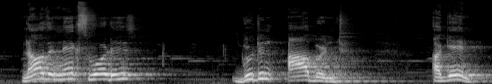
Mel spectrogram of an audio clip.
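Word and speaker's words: Guten Abend: the next word is good in arbent again this d will be pronounced like t so good in arbent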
